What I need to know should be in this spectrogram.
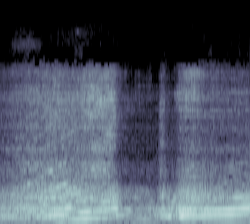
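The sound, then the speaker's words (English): A car engine revs while driving, holding a strong, steady note that drops away briefly midway and then climbs back up loudly. “Impressive machine, this. I love it, but I'm really not used to it yet. I just got it last week. You drive it very well.”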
